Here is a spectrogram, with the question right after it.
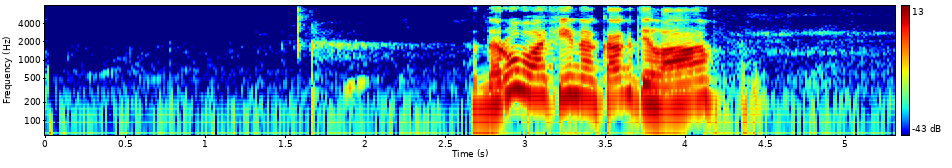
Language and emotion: Russian, positive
